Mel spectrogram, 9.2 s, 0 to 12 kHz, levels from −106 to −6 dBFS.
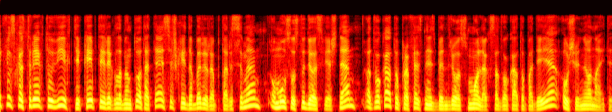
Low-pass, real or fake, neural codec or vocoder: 7.2 kHz; real; none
